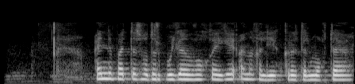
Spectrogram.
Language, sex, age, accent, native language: Uzbek, female, under 19, Qashqadaryo, Uzbek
